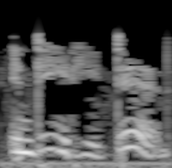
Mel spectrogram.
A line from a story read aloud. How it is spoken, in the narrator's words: cried Miss Peyton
